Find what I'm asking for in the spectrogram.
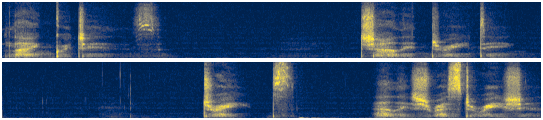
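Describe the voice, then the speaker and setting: A woman reads in a hushed ASMR whisper, entirely breathy and unvoiced. She takes her time over each short, deliberate phrase, with a crisp, sibilant brightness to the whisper. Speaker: ASMR host reading a monster manual.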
